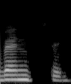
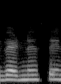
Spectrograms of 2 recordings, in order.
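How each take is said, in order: First: The middle d is silent, said as two syllables. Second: Every letter is sounded, including the middle d. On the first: The speaker calls it right. "इसको ये बोलते हैं वेंसडे" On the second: The speaker calls it wrong. "वेडनेसडे बोलते हैं लोग, but इसको बोलते हैं वेंसडे"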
